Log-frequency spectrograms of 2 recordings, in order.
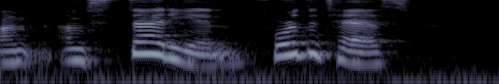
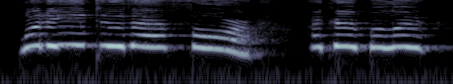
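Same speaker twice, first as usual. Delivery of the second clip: much higher, louder wailing mock voice; mocking ex-husband; 12 dB louder than usual. Ex-husband upset his clothes were trashed, high mock wailing. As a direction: wail it like a hurt crybaby.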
